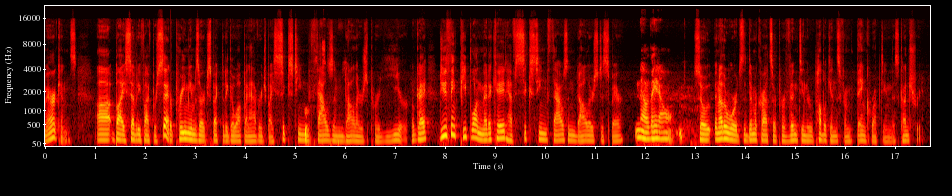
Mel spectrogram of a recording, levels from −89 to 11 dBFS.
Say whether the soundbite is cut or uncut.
cut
